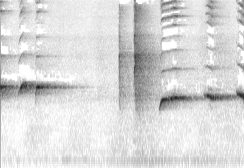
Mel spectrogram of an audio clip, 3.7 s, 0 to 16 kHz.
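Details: White-rumped shama in late afternoon song on 18 February 2024: drawn-out falling whistles, a pause, a harsh rasping burst, then renewed clear whistled notes rising slightly in pitch.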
